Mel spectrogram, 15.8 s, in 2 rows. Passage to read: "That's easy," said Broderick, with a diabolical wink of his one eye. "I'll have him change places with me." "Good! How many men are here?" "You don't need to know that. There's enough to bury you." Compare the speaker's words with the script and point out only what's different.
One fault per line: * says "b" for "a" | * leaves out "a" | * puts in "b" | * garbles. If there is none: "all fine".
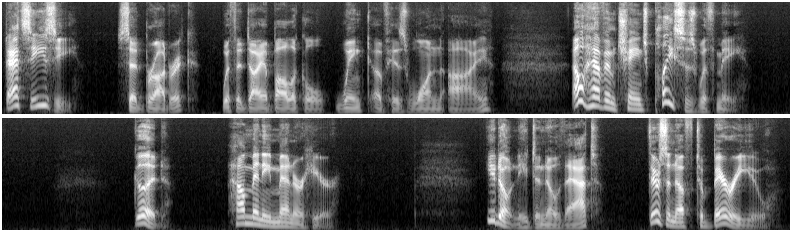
all fine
